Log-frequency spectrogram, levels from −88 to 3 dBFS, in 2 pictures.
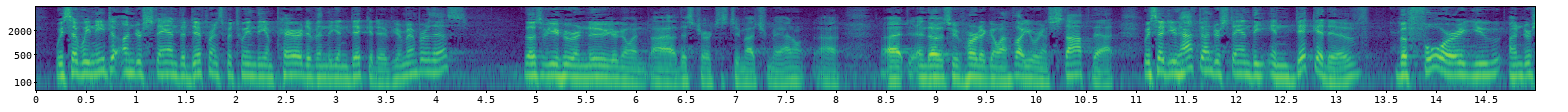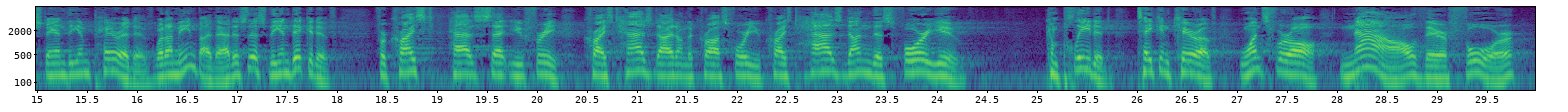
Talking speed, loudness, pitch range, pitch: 205 wpm, -20 LUFS, 130-170 Hz, 150 Hz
